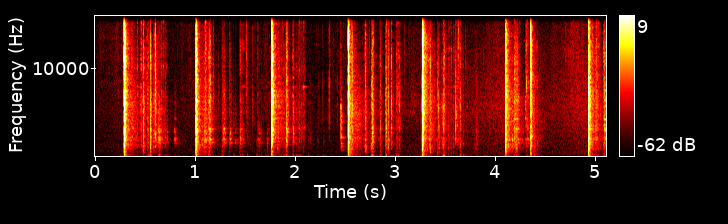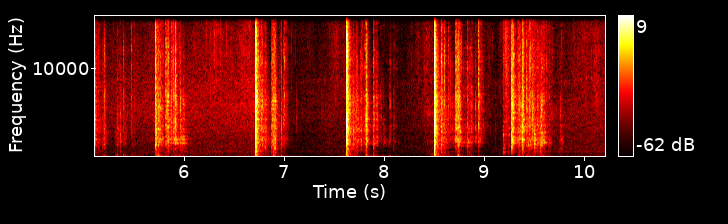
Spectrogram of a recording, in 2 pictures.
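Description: A golf club repeatedly smashing the housing of a G-Force BJ-350 jigsaw: about a dozen sharp cracking hits, one every second or less.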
